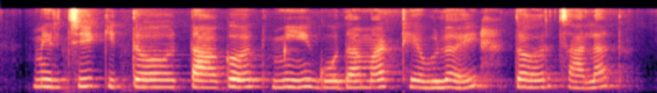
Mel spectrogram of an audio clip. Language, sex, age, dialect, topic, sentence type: Marathi, female, 51-55, Southern Konkan, agriculture, question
